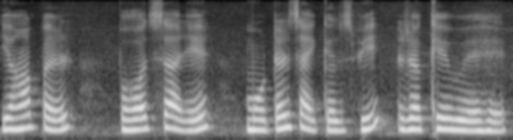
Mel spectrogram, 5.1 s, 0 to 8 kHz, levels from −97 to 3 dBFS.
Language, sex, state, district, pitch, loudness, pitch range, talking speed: Hindi, female, Tripura, West Tripura, 235 Hz, -13 LUFS, 220-250 Hz, 115 wpm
